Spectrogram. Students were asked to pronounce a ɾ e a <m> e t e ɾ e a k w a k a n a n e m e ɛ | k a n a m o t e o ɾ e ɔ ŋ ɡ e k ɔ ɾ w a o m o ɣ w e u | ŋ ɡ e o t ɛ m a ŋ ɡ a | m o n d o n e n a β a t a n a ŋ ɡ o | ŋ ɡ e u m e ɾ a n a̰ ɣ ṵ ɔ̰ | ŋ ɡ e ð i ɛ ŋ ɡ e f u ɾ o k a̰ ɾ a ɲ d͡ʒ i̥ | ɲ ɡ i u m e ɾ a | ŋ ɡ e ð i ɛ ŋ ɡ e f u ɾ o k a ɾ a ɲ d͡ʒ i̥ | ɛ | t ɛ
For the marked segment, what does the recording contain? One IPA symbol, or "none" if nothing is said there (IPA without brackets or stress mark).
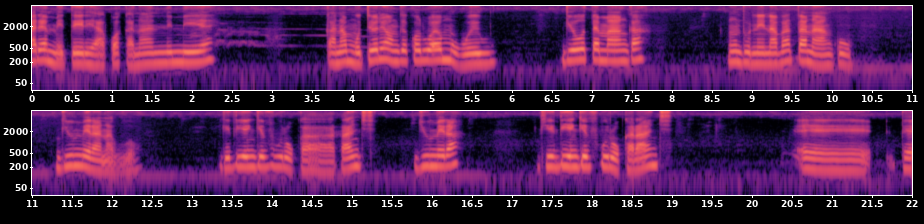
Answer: m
